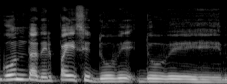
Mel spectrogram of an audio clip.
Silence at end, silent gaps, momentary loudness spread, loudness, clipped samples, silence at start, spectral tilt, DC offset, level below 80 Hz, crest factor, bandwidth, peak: 0 s; none; 3 LU; -22 LUFS; under 0.1%; 0 s; -6 dB/octave; under 0.1%; -64 dBFS; 12 dB; 16.5 kHz; -8 dBFS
